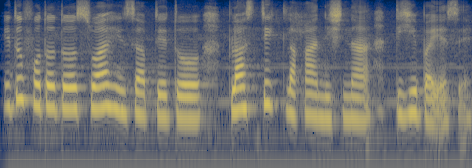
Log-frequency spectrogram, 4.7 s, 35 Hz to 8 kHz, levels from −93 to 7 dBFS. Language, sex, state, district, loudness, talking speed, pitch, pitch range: Nagamese, female, Nagaland, Dimapur, -17 LUFS, 165 wpm, 210 Hz, 185-245 Hz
